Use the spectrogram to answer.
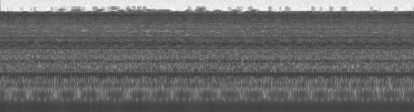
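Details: Vehicle circuit during voltage drop testing after a temporary jumper-cable ground was added: steady even motor hum at one pitch, no stumbles or dropouts; good ground restored normal operation.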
